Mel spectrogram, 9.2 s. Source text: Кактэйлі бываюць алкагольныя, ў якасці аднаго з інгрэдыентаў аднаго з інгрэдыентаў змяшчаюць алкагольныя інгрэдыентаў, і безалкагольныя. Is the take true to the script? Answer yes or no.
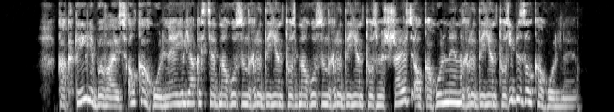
yes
